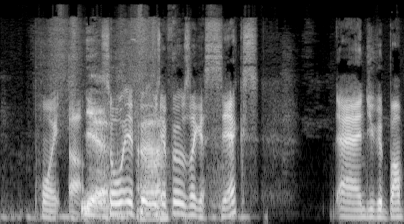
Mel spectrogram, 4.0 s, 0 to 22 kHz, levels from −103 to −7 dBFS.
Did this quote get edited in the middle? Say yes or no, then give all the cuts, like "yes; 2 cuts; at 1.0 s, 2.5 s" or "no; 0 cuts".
yes; 1 cut; at 1.6 s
